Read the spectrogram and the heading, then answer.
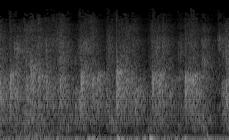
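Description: A crowd applauds steadily, a dense, crackling wash of many hands clapping together at close range, sustained throughout with no voices over it.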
